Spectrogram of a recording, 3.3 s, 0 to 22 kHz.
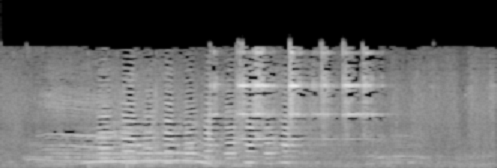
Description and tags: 20081118.classic.horn
people shouts + a bicycle horn. Shure WL183 pair, Fel preamp, Edirol R09
voice, shouting, bicycle, horn, field-recording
